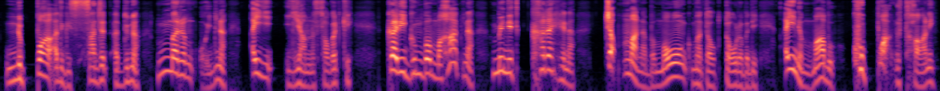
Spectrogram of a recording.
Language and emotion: Manipuri, angry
